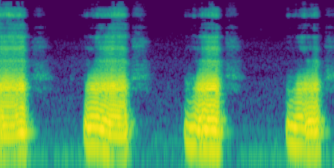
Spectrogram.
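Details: Snoring Cavalier King Charles Spaniel, asleep on a floor inside a house: four drawn-out rasping snores, some wavering in pitch, arriving about every one and a half seconds over a silent background.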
